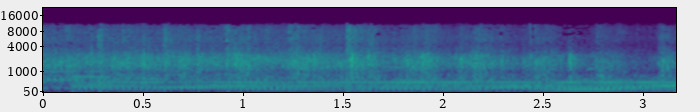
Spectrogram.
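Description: An audience applauds steadily for about three seconds, a dense wash of clapping with a sustained low hum underneath and a few louder claps standing out.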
